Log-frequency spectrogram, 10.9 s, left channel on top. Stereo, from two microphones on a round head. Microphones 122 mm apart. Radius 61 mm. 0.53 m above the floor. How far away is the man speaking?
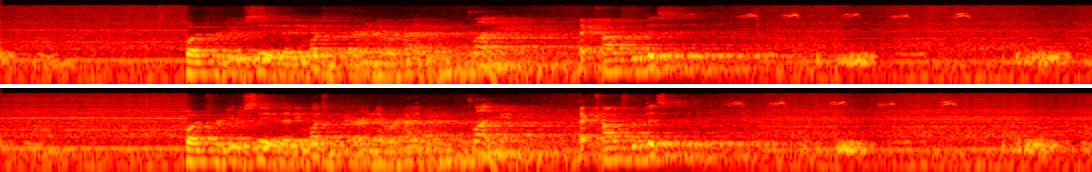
About 1.9 m.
